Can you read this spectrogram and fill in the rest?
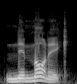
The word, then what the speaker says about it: mnemonic: Mnemonic is an interesting word. It has slightly weird spelling. It's spelled M-N-E-M-O-N-I-C, but the first M is silent. So it's actually pronounced mnemonic.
